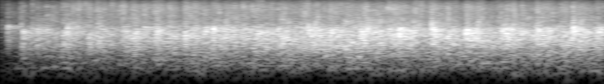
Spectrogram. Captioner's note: audience applauding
